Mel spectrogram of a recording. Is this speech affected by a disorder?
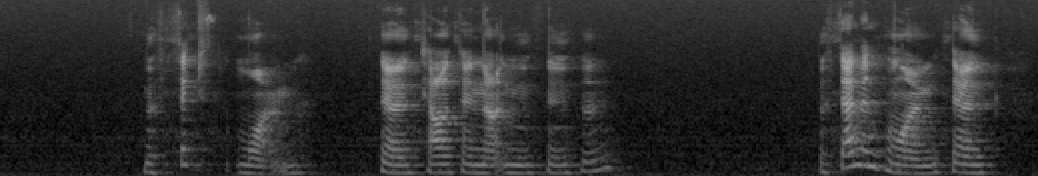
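Yes: muscular dystrophy.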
